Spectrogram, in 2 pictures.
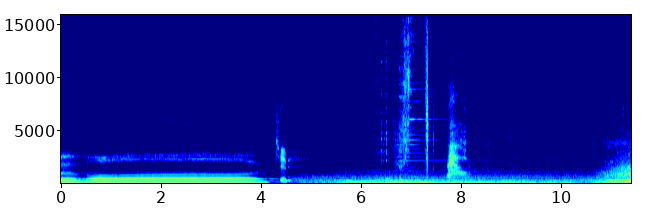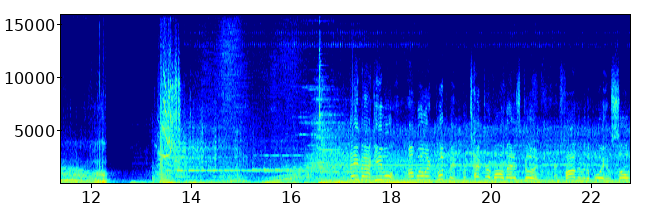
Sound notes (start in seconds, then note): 6.2 metal sings; 10.7 demonic sucking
